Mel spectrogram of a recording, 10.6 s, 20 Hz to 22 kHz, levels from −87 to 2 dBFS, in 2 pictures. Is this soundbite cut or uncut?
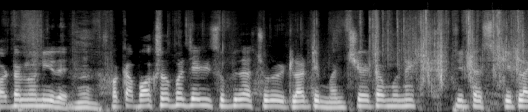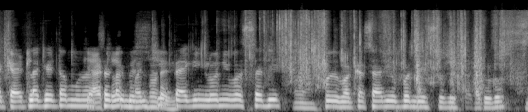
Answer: uncut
